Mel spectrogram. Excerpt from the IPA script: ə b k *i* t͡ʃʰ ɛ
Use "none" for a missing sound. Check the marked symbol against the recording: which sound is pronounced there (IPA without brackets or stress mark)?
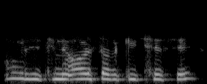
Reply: i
